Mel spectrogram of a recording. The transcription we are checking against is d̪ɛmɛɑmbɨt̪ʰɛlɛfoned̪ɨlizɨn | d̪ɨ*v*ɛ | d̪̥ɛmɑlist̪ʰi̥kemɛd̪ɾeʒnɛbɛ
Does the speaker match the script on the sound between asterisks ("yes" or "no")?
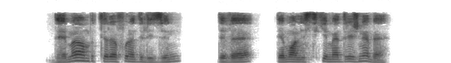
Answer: yes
